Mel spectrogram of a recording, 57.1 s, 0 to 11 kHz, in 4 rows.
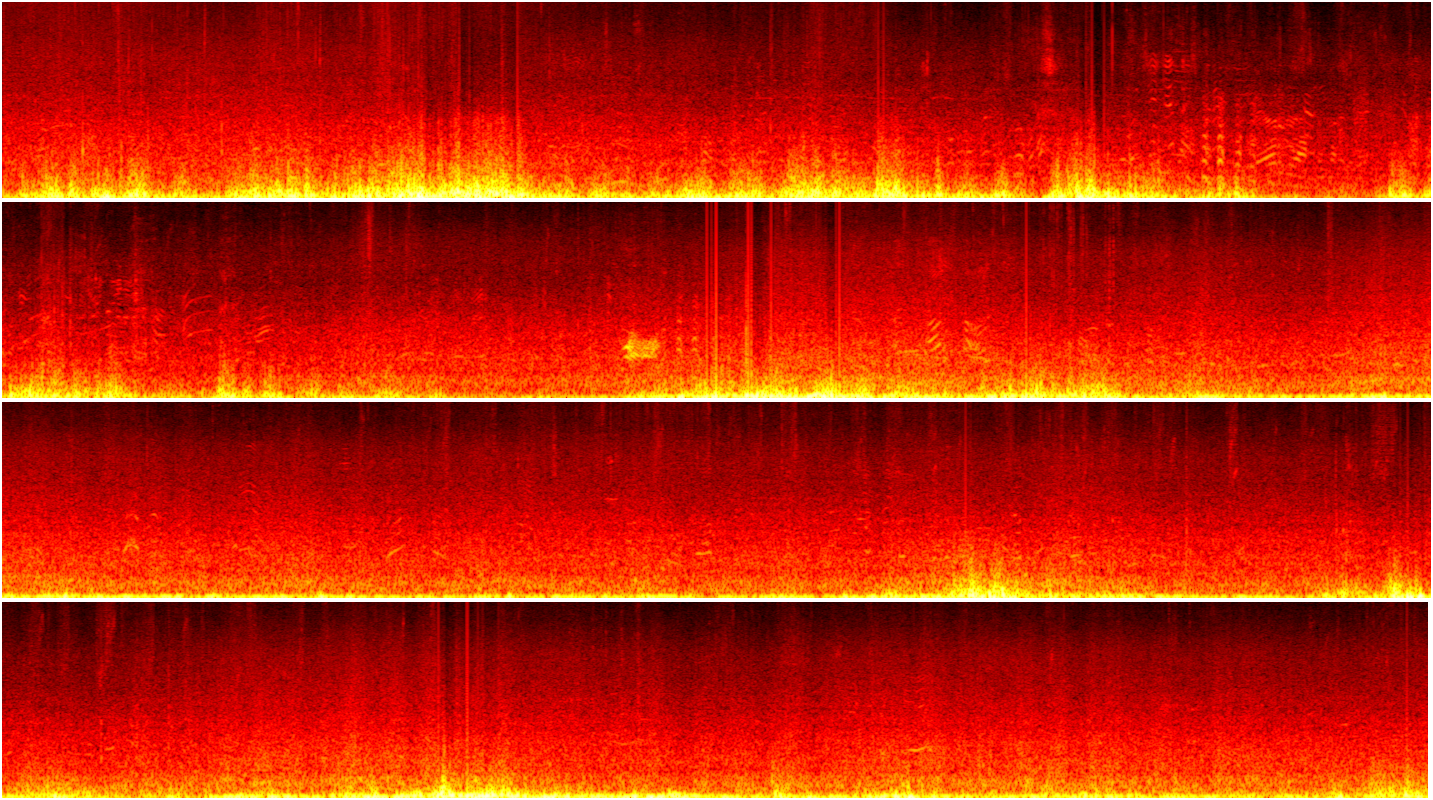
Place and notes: Top of Sniezka mountain - top
recorded on the top of Sniezka mountain. Hiding behind a small building in order to avoid heavy wind (wasn't able to avoid some clipping and distortion). Tourists walking around, man pulling an upset dog, tiny shards of snow hitting the recorder. (sony d-50)
22 January 2017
